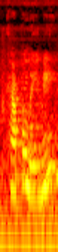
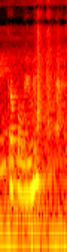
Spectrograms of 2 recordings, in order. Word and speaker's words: capellini: I have this really thin capalini. Is that how you say it? Capellini.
